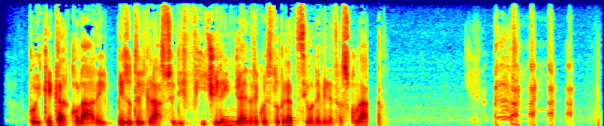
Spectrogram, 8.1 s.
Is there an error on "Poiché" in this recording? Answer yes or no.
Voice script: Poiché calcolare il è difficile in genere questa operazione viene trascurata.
no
